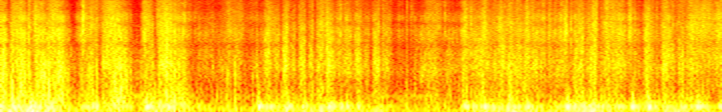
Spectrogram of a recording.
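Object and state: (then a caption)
Nylon-spandex leggings fabric. Long acrylic nails quickly scratch and rub dark grey-brown stretchy nylon-spandex leggings worn on a leg, the soft, solid fabric over the limb. The result is fast, rough scraping bursts with bright, crackly texture over a heavy low thump-like rumble. It rises and falls in clustered strokes with brief quieter gaps.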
